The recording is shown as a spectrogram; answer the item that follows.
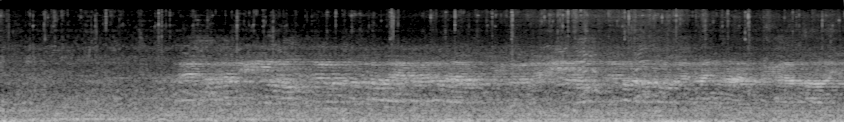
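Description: Footsteps on wet paving over a steady hum of city street noise, with people's voices talking from about two seconds in.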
